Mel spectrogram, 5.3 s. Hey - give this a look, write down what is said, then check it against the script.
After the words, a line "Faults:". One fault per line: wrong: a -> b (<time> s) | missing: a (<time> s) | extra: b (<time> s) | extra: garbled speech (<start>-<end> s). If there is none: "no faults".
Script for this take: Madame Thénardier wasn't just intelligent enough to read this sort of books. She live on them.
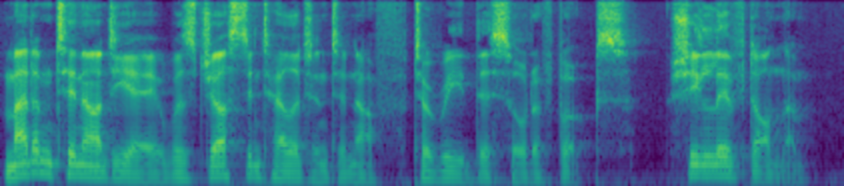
Madame Thénardier was just intelligent enough to read this sort of books. She lived on them.
Faults:
wrong: wasn't -> was (1.1 s)
wrong: live -> lived (4.4 s)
